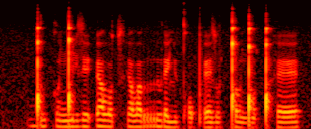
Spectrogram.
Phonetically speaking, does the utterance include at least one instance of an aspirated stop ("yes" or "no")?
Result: yes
